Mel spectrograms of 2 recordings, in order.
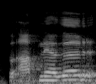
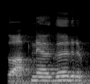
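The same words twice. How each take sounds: The two takes are said the same way.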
